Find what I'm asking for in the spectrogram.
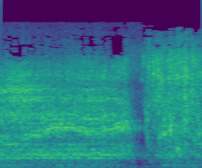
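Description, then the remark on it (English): A loud rush of churning water as Superman plunges down into the sea among Arctic icebergs, swallowed by it, with a brief lull before the bubbling surge resumes. No voices. “Down, down, right into the water.”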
